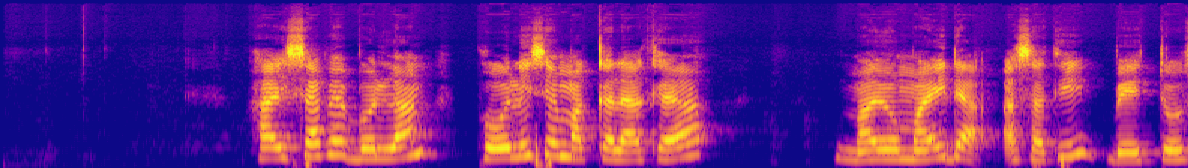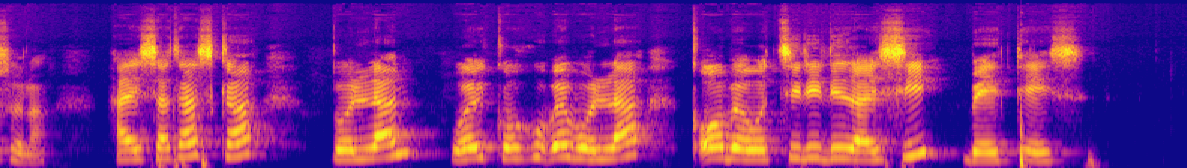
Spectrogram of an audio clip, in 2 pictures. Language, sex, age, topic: Gamo, female, 25-35, government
